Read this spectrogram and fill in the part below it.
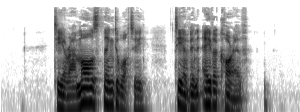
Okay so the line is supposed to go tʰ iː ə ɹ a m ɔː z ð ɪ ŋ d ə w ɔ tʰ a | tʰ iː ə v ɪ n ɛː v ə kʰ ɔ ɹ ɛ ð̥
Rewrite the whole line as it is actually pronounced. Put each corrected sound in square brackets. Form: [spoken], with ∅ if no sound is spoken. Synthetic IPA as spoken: tʰ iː ə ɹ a m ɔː z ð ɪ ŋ d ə w ɔ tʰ [i] | tʰ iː ə v ɪ n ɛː v ə kʰ ɔ ɹ ɛ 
